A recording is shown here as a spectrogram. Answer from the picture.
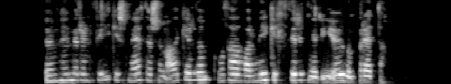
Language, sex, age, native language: Icelandic, female, 30-39, Icelandic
